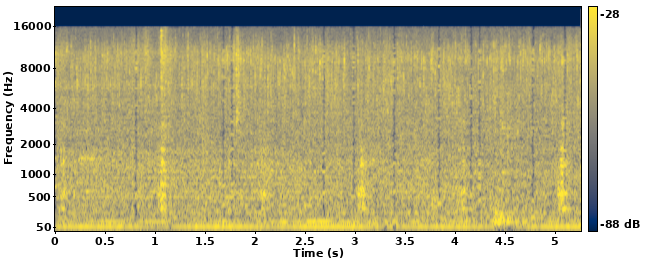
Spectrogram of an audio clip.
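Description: Steak pieces frying in a pan on medium heat: a steady, soft sizzle, with a few faint clicks.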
